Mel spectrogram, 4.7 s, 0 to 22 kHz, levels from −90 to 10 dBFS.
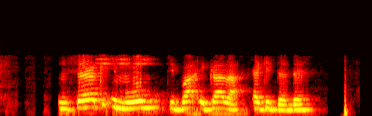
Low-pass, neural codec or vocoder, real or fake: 3.6 kHz; none; real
